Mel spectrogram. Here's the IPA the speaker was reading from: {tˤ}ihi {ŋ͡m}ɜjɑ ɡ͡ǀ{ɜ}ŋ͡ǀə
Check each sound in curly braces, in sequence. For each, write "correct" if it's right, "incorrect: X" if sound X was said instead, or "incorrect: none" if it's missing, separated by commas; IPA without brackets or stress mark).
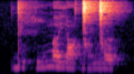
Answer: incorrect: d, incorrect: m, correct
